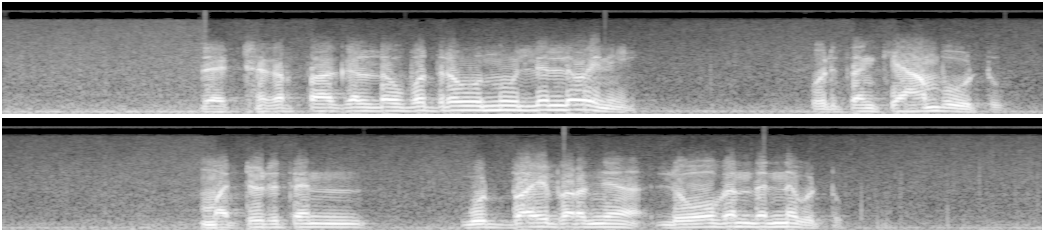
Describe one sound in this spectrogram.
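A man speaks calmly and closely.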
